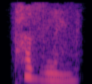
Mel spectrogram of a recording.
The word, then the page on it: puzzling: ‘pʌzlıŋ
